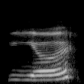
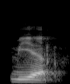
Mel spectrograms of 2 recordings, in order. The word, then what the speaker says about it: vier: Then four is called vier. Wir. No, not. It is no more weird. That is what I'm trying to tell you. It is fear now because we's got Okay, we is pronounced fa.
